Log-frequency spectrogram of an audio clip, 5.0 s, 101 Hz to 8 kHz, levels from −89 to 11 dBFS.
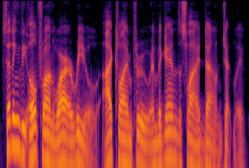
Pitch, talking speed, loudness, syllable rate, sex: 110 Hz, 170 wpm, -18 LUFS, 4.2 syllables/s, male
